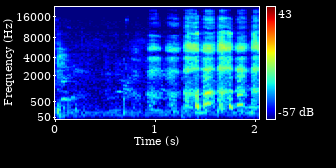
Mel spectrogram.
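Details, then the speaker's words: Young girl eating sweet potatoes gives a quick run of small, deliberate cough-like huffs after a quiet pause; voluntary fake coughing. "coughing what is that m want some more sweet potatoes what are you doing what you doing are you fake coughing"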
